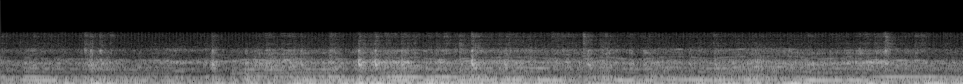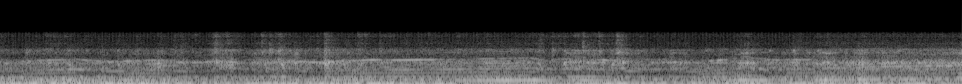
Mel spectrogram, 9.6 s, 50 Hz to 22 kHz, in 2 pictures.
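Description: Nissan Micra 1.3's four-cylinder petrol engine heard from inside the stripped cabin while the car is driven hard, the revs rising and falling repeatedly. Frequent short clicks and rattles run through it.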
